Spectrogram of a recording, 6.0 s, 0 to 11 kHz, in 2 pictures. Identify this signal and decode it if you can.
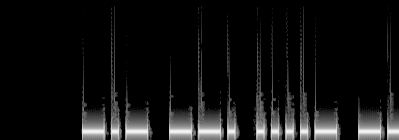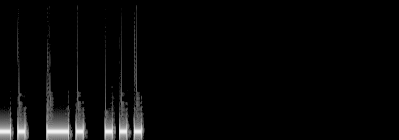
Morse code, heard as a keyed tone, about 22 wpm, 700 Hz. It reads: KG4GNS
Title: USA Call Signs - 6 Characters - Repeated 2x - 22wpm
